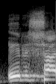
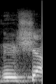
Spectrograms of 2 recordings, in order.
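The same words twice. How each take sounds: First: ईर्ष्या read as "irsa" with a plain s sound; wrong spelling read out. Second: ईर्ष्या said as "irsha" with a clear sh and y sound; correct pronunciation. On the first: Teacher reads the misspelt word to students as "irsa". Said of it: "लेकिन ईर्ष्या होता है ना". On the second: Teacher gives students the correct "irshya". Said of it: "य का sound आता है वहाँ पे". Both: Shown as a demonstration.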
